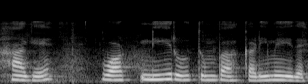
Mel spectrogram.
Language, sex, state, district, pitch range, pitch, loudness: Kannada, female, Karnataka, Raichur, 190-215 Hz, 205 Hz, -16 LUFS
